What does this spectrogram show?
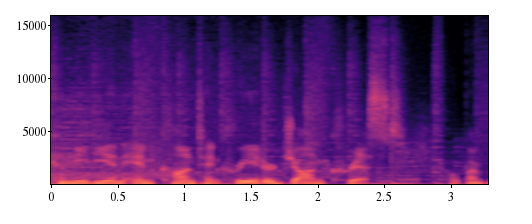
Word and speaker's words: Crist: This is Christian comedian and content creator John Chris. I hope I'm pronouncing that right. There's no other way to pronounce that other than Christ. And that would be weird.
